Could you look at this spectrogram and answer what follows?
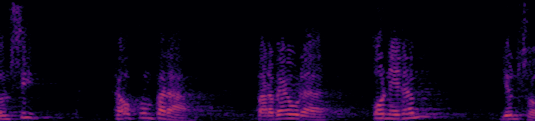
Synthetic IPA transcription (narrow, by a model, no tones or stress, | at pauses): ɔnsi | kawkumpəɾa | pəɾβɛwɾə | oneɾəm | ionsɔ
